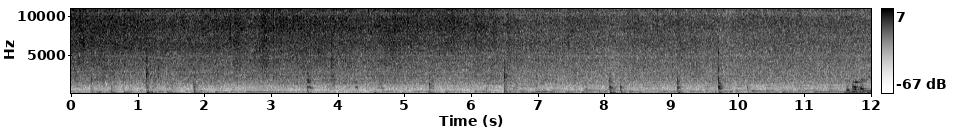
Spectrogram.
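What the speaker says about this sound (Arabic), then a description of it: "هذا التحريك" Garlic frying in a pan, its steady close sizzle running throughout while a utensil stirs and scrapes it in repeated light strokes.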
